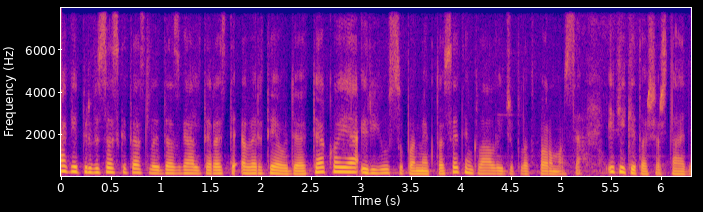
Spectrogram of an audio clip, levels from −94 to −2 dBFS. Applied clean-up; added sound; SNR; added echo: neural separator model SepFormer DNS4.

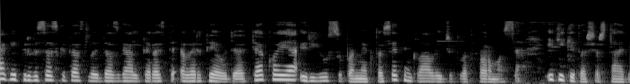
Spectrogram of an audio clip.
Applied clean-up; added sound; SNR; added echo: classical method log-MMSE.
